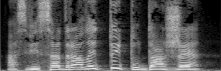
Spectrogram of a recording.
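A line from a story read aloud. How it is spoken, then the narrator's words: Annoyed bark. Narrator (Russian): рявкнул голос досадливо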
